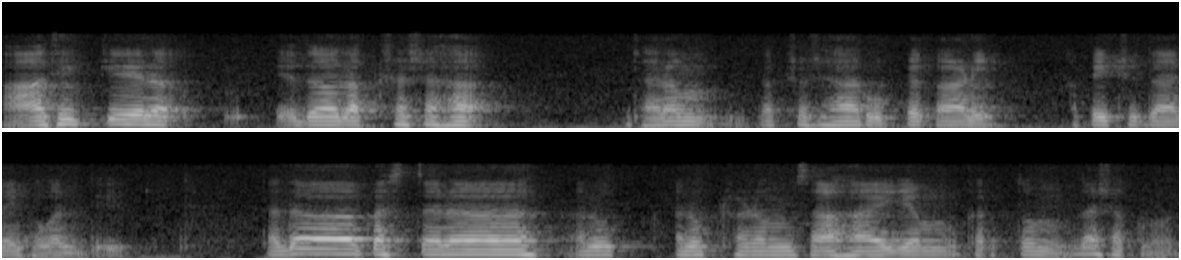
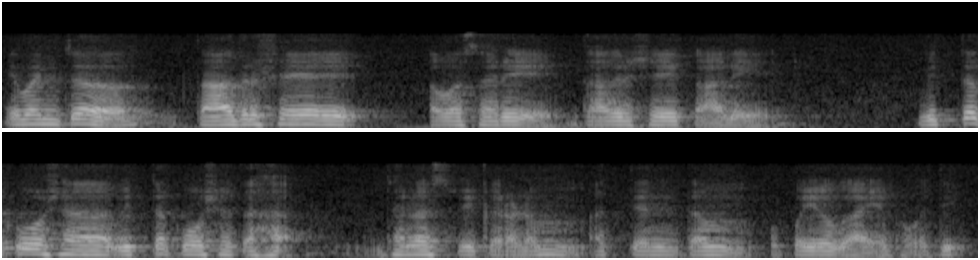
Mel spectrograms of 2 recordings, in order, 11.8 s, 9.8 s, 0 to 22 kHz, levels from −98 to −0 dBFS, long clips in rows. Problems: none marked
